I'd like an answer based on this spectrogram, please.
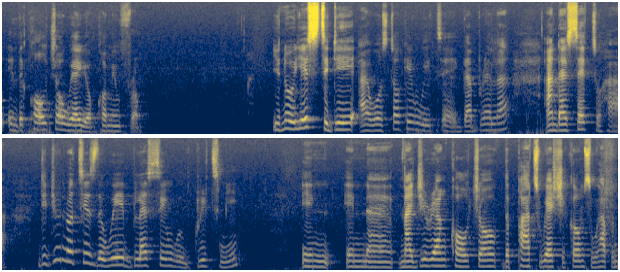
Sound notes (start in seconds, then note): none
